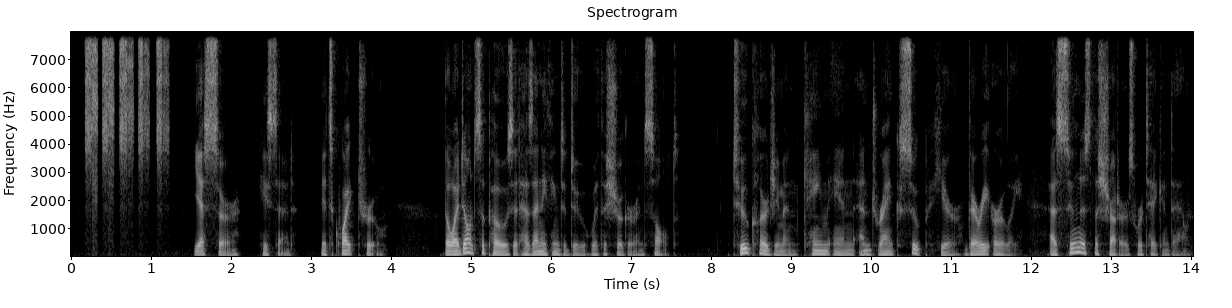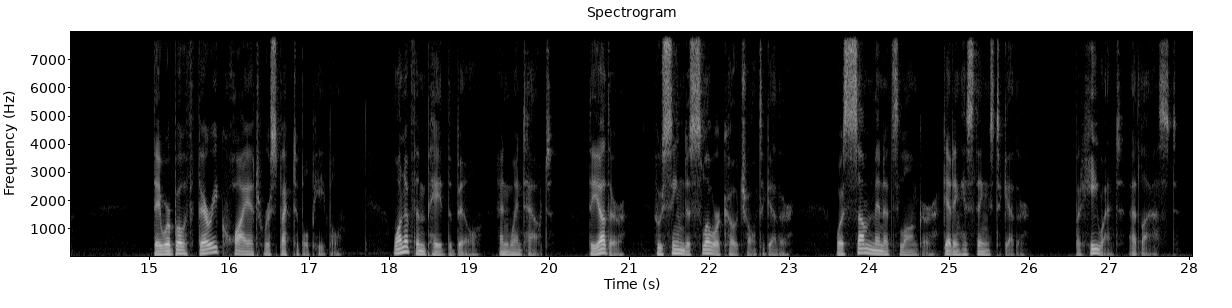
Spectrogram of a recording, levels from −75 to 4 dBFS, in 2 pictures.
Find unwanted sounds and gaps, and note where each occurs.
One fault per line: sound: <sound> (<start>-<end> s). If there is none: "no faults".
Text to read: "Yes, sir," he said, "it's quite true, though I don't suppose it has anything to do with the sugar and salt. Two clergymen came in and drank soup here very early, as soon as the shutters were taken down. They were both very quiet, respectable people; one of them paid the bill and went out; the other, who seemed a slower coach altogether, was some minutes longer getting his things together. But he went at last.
sound: laugh (0.2-1.2 s)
